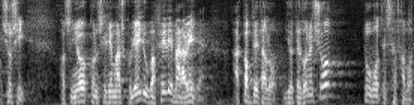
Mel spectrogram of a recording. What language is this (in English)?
Catalan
